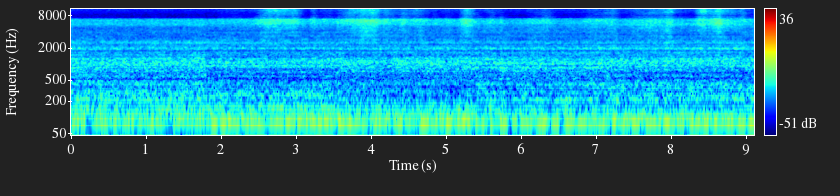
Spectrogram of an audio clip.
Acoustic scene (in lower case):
car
